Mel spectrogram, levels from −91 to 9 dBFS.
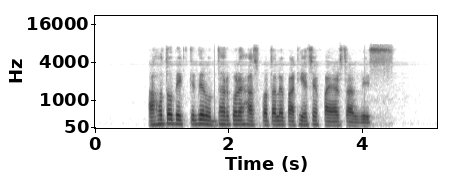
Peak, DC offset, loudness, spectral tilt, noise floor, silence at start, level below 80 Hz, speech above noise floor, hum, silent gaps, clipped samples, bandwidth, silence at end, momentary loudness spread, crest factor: -2 dBFS; under 0.1%; -19 LUFS; -5.5 dB/octave; -83 dBFS; 0.8 s; -60 dBFS; 64 dB; none; none; under 0.1%; 8 kHz; 0.7 s; 6 LU; 18 dB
